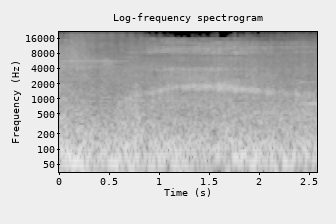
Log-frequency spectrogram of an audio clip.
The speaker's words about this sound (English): Getting ready for blast off. Countdown from 10. Lift off.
